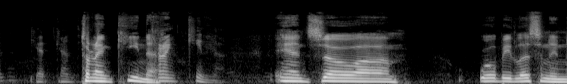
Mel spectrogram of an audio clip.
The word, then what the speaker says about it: Tranchina: Tranchina.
